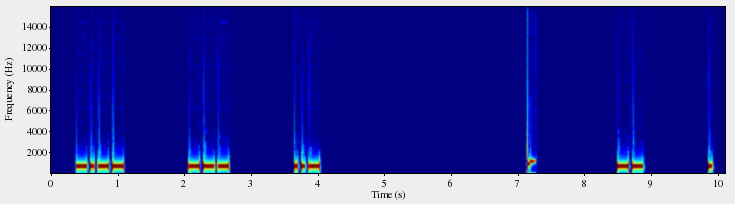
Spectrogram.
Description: Morse code, heard as a keyed tone, about 22 wpm, spaced as for 8 wpm, 700 Hz. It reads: YOU ME
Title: 6x Character Spacing - Top 200 Words - 22wpm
